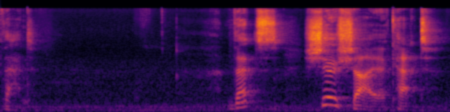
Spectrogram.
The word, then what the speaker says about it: Cheshire: Cheshire, is how you say it. Cheshire.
